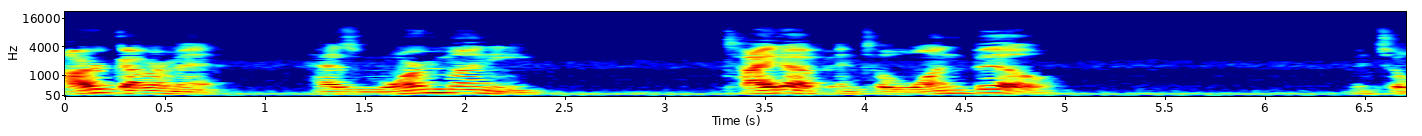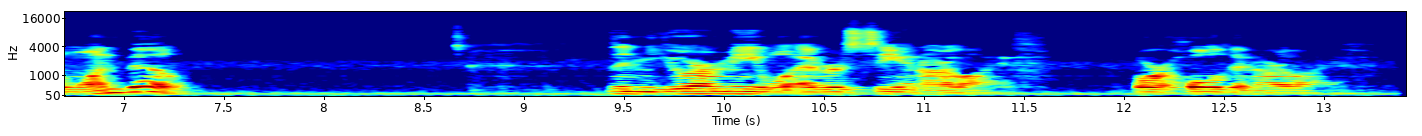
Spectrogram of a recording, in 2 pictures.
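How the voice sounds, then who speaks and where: A man's voice: on the low side, slow, long pauses, recorded from a distance, slight background noise, low-quality recording. A man hosting a livestream, delivering a heated, emotional rant, repeating himself and swearing. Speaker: livestream host. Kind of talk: impassioned political livestream rant.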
